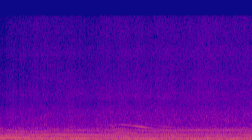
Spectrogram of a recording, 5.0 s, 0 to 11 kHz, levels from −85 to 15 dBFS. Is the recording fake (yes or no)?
no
